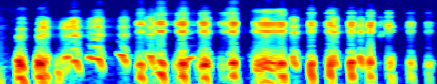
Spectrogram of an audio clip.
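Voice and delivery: high-pitched burst of laughter. Real, not acted. After the Bigfoot bit.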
